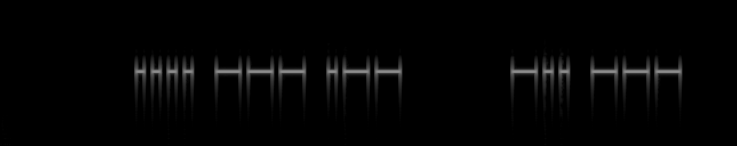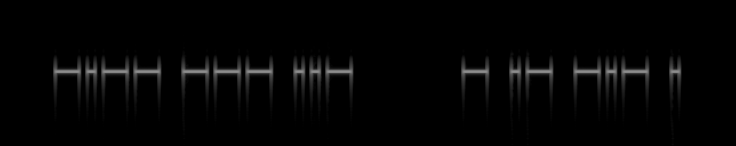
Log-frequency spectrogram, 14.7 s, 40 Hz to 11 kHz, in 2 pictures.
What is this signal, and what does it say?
Morse code, heard as a keyed tone, about 15 wpm, 700 Hz. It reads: HOW DO YOU TAKE
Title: 2x Word-Spacing - Sentences from Top 200 Words - 15wpm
